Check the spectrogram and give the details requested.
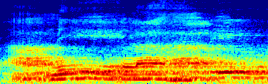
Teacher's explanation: Kemudian ada dengung sempurna, didengungkan sampai hidung. Kalau kita tutup hidung ngucapin abilahabiu ini masih bisa Pak.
